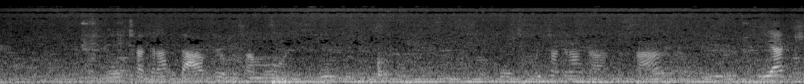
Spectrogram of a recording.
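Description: Men talk quietly at tables nearby.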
